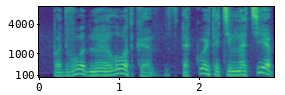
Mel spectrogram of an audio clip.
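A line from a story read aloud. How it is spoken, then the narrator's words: Groan. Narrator (Russian): простонал Тернер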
